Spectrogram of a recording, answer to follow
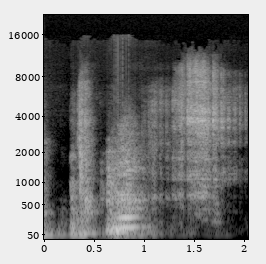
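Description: A wooden door's handle is worked and the door pulled open: a sharp start, then short rubbing and scraping sounds with a brief low groan just under a second in, and a rough hiss near the end as the door swings.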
